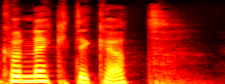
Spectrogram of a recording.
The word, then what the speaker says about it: Connecticut: Jag tror man uttalade Connecticut. – Connecticut, ja. Förlåt. Förlåt mig. Ja, Connecticut. Men det är okay.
